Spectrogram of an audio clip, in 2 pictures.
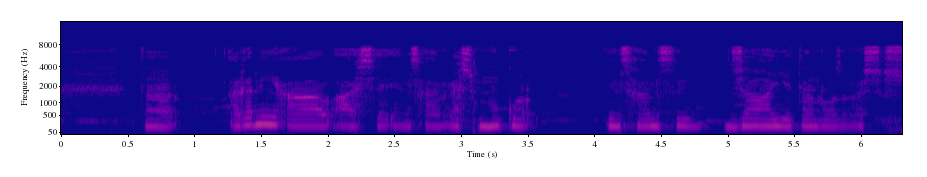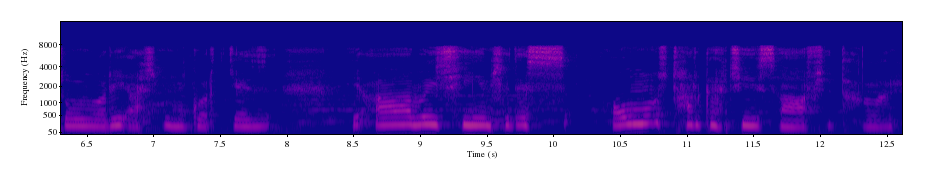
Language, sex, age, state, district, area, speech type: Kashmiri, male, 18-30, Jammu and Kashmir, Srinagar, urban, spontaneous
